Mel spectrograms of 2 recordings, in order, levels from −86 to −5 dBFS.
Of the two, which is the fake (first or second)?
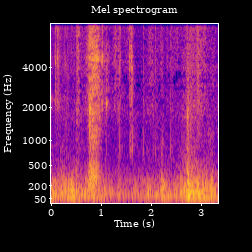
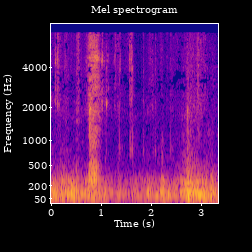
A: first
